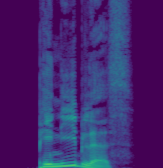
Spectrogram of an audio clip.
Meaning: strong/mixed nominative/accusative neuter singular of penibel
- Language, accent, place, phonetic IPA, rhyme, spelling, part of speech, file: German, Germany, Berlin, [peˈniːbləs], -iːbləs, penibles, adjective, De-penibles.ogg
